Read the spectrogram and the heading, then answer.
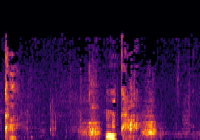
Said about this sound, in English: Your dog's a male, is he? Yeah, a male rescue dog.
